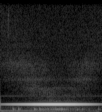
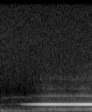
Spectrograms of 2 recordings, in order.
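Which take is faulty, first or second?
first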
